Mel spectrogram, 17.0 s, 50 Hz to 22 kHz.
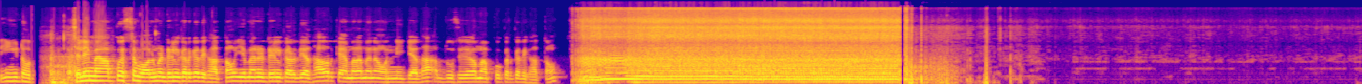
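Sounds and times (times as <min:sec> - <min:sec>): cordless drill boring into brick: 0:07.2 - 0:12.0.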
